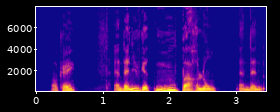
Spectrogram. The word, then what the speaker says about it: nous parlons: Nous parlons, okay? Remember, final S is not pronounced, okay? And then this on together, they will give you the sound on, okay? Nous parlons, all right?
